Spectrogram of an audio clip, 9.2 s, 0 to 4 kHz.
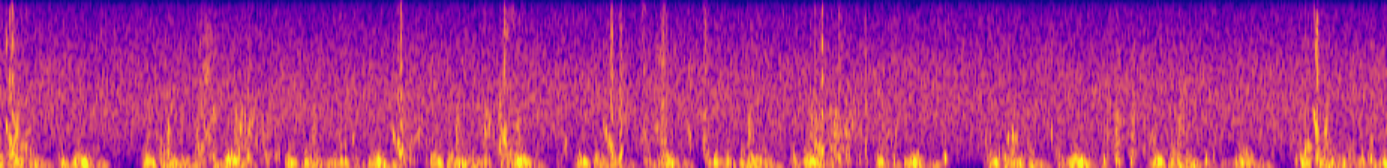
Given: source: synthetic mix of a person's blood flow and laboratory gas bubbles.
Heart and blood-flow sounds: Doppler ultrasound of blood flow; precordium
0.00-0.23 s: bubbles
1.09-1.16 s: bubbles
1.27-1.47 s: bubbles
1.53-1.89 s: bubbles
2.21-2.39 s: bubbles
2.58-2.97 s: bubbles
3.20-3.51 s: bubbles
3.71-3.79 s: bubbles
4.00-4.19 s: bubbles
4.27-4.47 s: bubbles
4.58-4.62 s: bubbles
4.67-4.85 s: bubbles
4.97-5.12 s: bubbles
5.35-5.80 s: bubbles
5.89-6.01 s: bubbles
6.25-6.35 s: bubbles
6.55-6.80 s: bubbles
6.84-6.94 s: bubbles
6.98-7.05 s: bubbles
7.33-8.13 s: bubbles
8.61-9.19 s: bubbles
From the record:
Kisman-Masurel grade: 242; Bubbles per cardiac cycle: several, 3 to 8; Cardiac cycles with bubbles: 100%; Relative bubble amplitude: moderate (0.250 to 0.450); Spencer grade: 3 (all of the cardiac periods contain showers or single bubble signals, but not dominating or overriding the cardiac motion signals); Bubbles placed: only in the low amplitude regions of the cardiac cycle

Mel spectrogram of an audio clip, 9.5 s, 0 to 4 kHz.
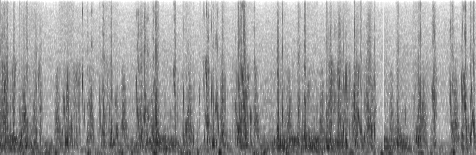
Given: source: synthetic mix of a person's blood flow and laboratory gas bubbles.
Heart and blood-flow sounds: Doppler ultrasound of blood flow; subclavian vein
0.00-0.35 s: bubbles
0.38-0.88 s: bubbles
1.17-1.87 s: bubbles
1.97-2.44 s: bubbles
2.71-3.22 s: bubbles
3.46-3.58 s: bubbles
3.63-3.92 s: bubbles
3.97-4.00 s: bubbles
4.05-4.56 s: bubbles
4.62-5.13 s: bubbles
5.46-5.77 s: bubbles
5.93-6.37 s: bubbles
6.53-7.04 s: bubbles
7.08-7.54 s: bubbles
7.90-8.04 s: bubbles
8.08-8.14 s: bubbles
8.24-8.60 s: bubbles
8.62-8.75 s: bubbles
8.97-9.12 s: bubbles
9.20-9.53 s: bubbles
From the record:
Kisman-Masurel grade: 343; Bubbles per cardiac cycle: rolling drumbeat, 9 or more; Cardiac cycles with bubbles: 100%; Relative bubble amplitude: loud (0.450 to 0.775); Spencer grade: 3 (all of the cardiac periods contain showers or single bubble signals, but not dominating or overriding the cardiac motion signals); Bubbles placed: anywhere in the cardiac cycle

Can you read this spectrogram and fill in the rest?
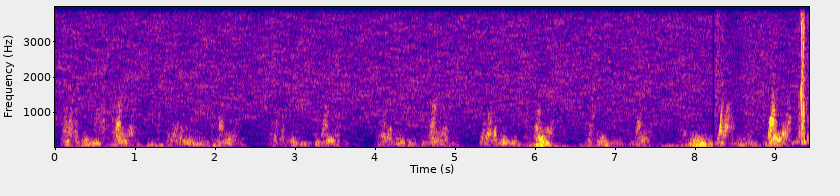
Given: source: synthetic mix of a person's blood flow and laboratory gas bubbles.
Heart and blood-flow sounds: Doppler ultrasound of blood flow; precordium
9.26-9.44 s: bubbles
From the record:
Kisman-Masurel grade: 112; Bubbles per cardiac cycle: 1 to 2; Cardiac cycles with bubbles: 1 to 10%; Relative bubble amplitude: moderate (0.250 to 0.450); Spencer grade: 1 (occasional bubble signal discernible with the cardiac motion signal, with majority of cardiac periods free of bubbles); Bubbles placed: only in the low amplitude regions of the cardiac cycle

